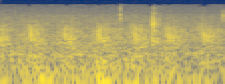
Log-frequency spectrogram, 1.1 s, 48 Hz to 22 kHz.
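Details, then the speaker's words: Backfire Ranger X1 all-terrain electric skateboard on its first ride, in slow mode: a soft, regular thump about six times a second tracking wheel speed; owner suspects out-of-round tire nubs or manufacturing imperfections that will wear in, unconfirmed. "one thing I've noticed is you hear the sound come from the tires"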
